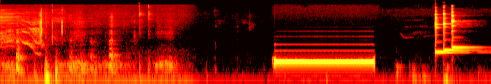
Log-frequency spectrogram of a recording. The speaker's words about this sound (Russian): Вот, алло. Вот и ушла связь.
